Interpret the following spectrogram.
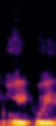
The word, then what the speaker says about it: cuy: So I think is guinea pig, it's called el cuy. Is that how it's pronounced? Sí, cuy, El el cuy.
